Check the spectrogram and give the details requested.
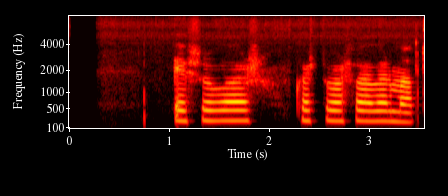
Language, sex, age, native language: Icelandic, male, 12, Icelandic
